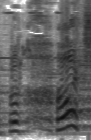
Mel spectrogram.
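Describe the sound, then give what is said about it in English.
A voice acts out the story character Papa's big sneeze, an even bigger sneeze than before, outside the doctor's office in Beartown: two drawn-out, rising "ah" sounds that end in a hissy, breathy burst. It is loud and fills about a second. “the doctor, said Papa, sneezing an even bigger sneeze than before.”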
